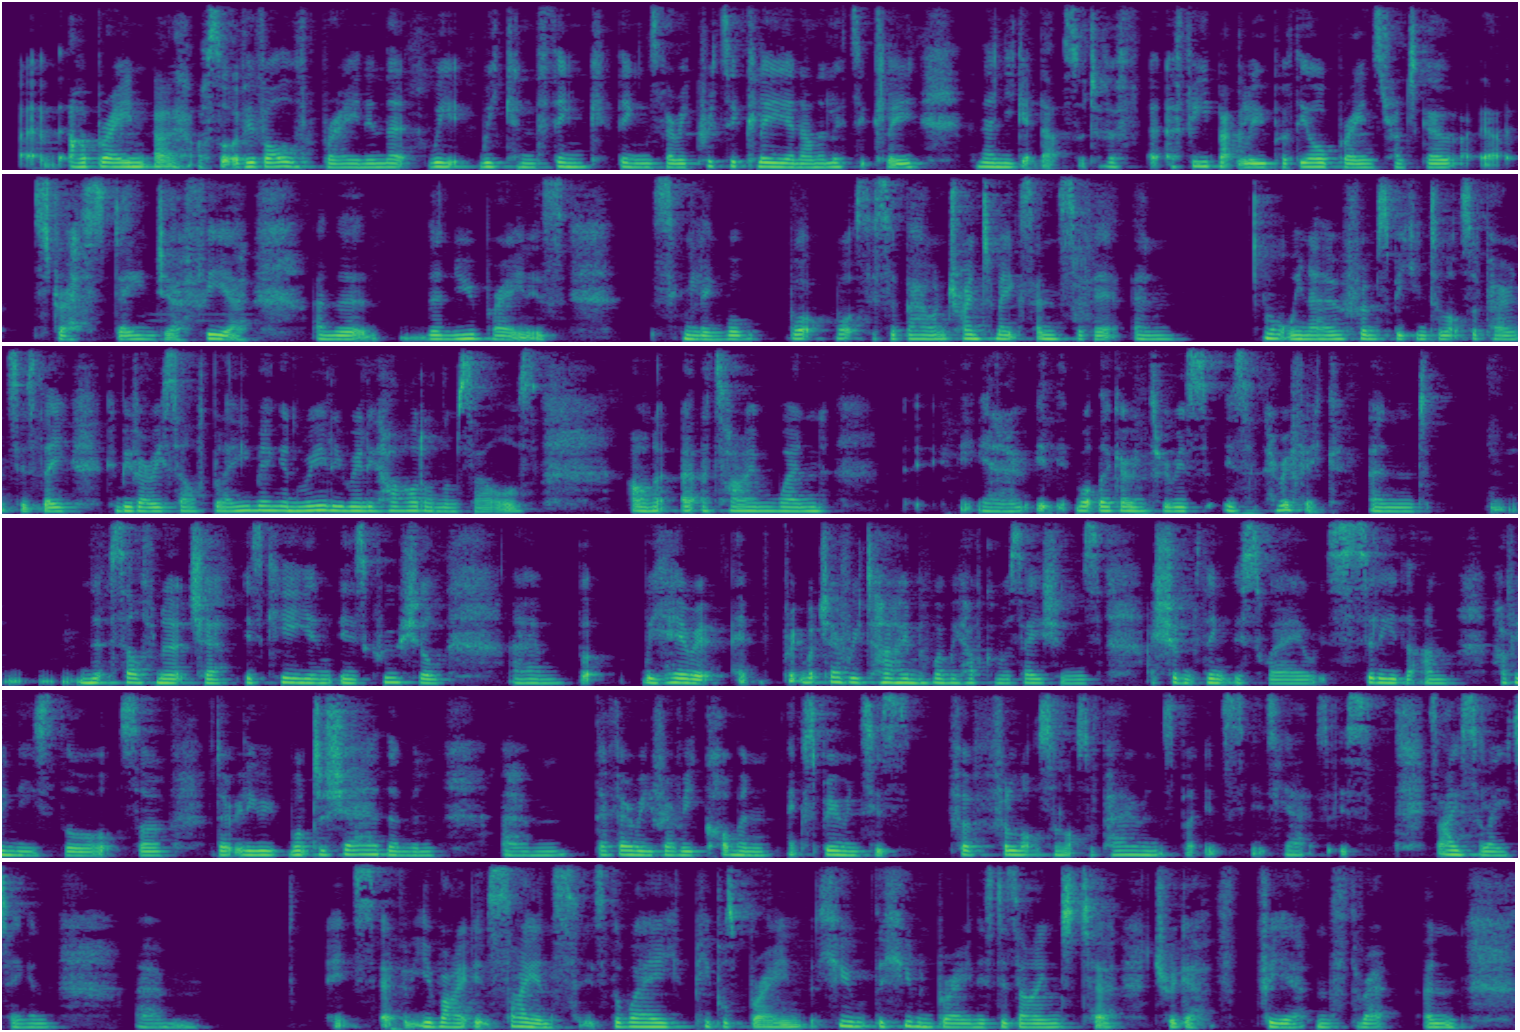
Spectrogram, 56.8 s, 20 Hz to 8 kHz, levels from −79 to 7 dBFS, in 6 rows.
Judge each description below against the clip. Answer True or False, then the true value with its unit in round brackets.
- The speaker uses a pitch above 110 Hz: True (190 Hz)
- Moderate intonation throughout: False (2.0 semitones)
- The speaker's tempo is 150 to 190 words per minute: False (200 wpm)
